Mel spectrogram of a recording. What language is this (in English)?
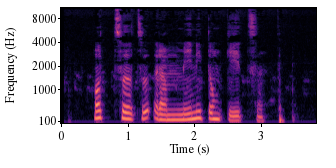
South Ucayali Ashéninka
